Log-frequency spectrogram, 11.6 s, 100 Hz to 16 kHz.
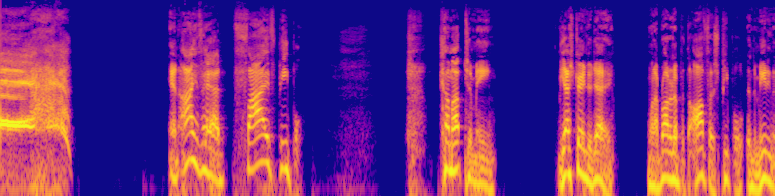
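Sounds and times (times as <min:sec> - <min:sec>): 
single voice screaming imitating an angry crowd: 0:00.0 - 0:01.1
speech: 0:02.6 - 0:04.6, 0:06.1 - 0:07.5, 0:08.4 - 0:11.6.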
